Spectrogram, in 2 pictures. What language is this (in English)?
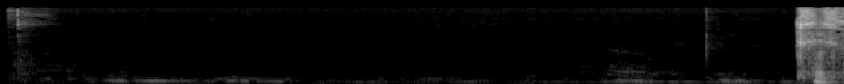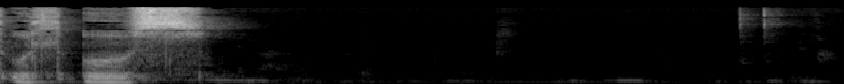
Tlingit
